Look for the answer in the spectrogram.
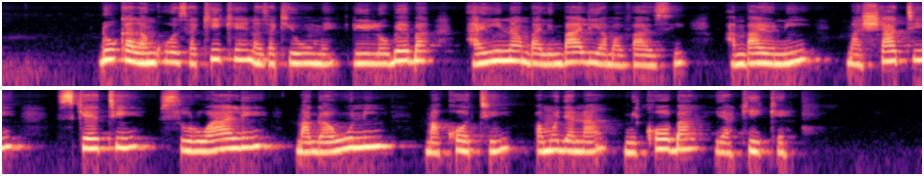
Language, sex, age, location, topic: Swahili, female, 25-35, Dar es Salaam, finance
